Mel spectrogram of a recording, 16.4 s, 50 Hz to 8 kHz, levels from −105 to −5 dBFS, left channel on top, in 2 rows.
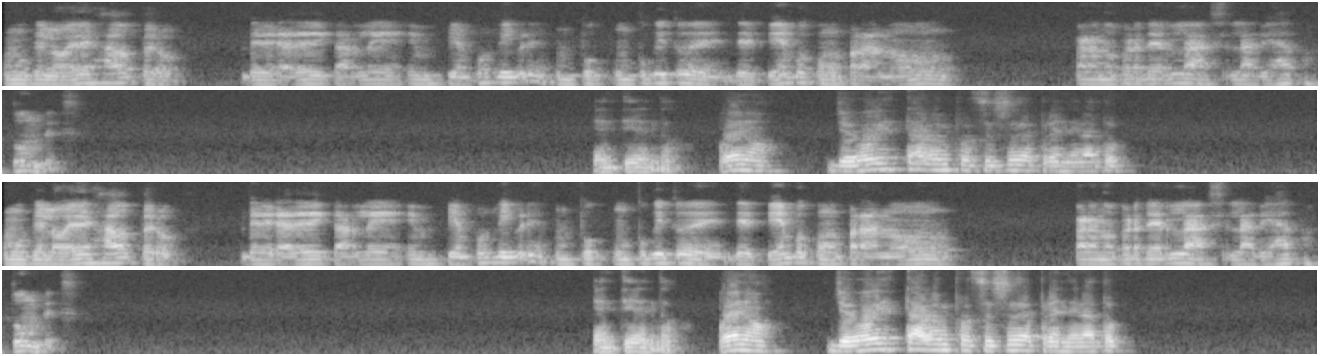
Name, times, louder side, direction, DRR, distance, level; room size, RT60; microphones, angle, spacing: voice 1, 0.0-1.1 1.5-6.0 6.7-8.7, right 4 dB, 85° right, 0.7 m, -24 dB
voice 2, 11.9-13.1 13.4-15.2, right 5 dB, 40° right, 0.4 m, -18 dB
2.9 x 2.3 x 3.2 m
head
